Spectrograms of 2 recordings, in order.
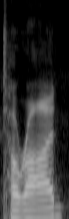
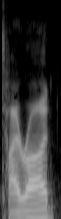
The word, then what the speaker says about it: Tyrod Taylor: His name is pronounced T- Rod. Is it really like like Trod? It's Trod instead of like Tyrod.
